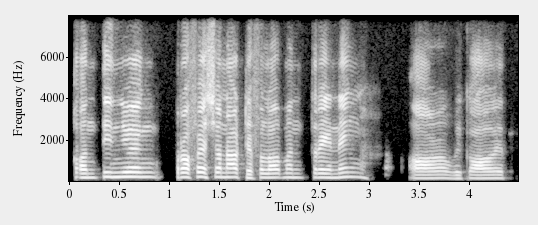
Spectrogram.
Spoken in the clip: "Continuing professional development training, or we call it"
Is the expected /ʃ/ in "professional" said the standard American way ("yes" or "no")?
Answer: no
